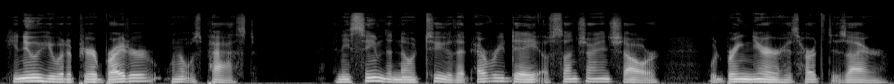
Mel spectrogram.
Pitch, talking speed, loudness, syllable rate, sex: 120 Hz, 195 wpm, -19 LUFS, 5.4 syllables/s, male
